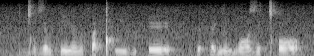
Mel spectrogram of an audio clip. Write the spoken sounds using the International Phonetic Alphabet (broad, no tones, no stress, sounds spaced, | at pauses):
ɡ͡ǀ ɔ z ɛ v kʲ ẽ j ɛ̃ v f a ǃʰ i v | e | p ɪ h ɛ ɡʲ õ b w ɔ z ɪ ǀʰ ɔ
